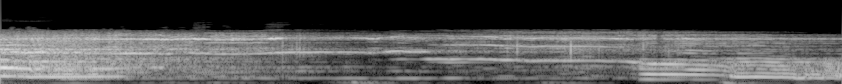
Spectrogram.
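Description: Radio sound-effect creaking door: one long, drawn-out wooden creak with a wavering pitch that slides down near the end.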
